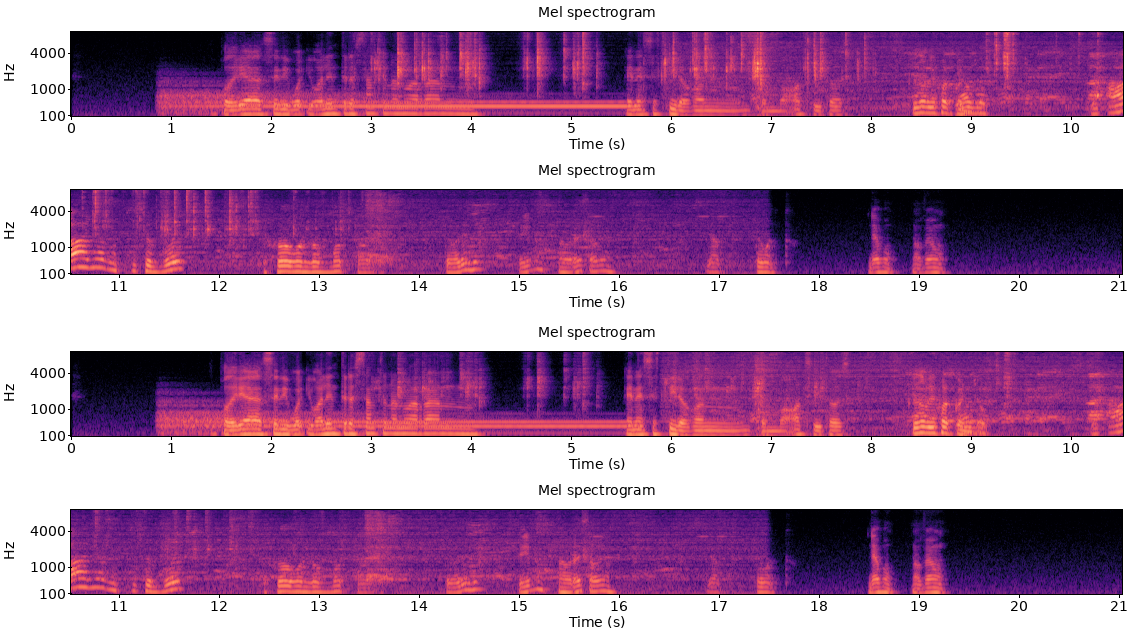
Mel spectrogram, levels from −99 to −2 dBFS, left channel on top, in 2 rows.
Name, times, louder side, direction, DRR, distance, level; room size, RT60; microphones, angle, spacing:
sound 1, 0.8-5.7, left 1 dB, 90° right, 0.8 m, -36 dB
voice 1, 1.4-4.1 5.5-7.8 8.4-9.2 15.0-16.0 18.5-19.3, right 4 dB, 45° right, 0.5 m, -31 dB
sound 2, 2.8-4.2 4.5-5.3 5.7-7.0 7.3-8.3 8.8-9.6 9.8-12.4 12.7-13.7, left 10 dB, 80° left, 0.6 m, -37 dB
sound 3, 5.9-17.5, right 3 dB, 75° right, 1.5 m, -43 dB
voice 2, 10.2-11.7 12.4-13.7 14.3-14.7 16.9-17.0 17.4-17.6, left 4 dB, 30° left, 0.5 m, -31 dB
3.7 x 2.1 x 3.8 m
head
